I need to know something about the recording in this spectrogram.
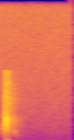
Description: fire, weapons; nstar

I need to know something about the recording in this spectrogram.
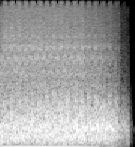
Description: jet

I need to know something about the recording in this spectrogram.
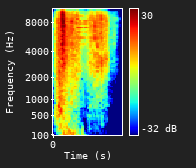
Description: knife stab hit body

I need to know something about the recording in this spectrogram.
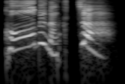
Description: reloading; niconi

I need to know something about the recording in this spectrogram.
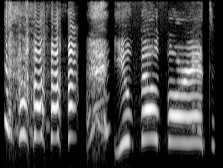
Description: ahaha

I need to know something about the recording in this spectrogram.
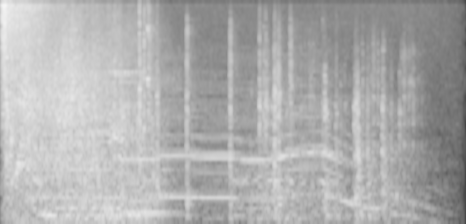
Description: door silo

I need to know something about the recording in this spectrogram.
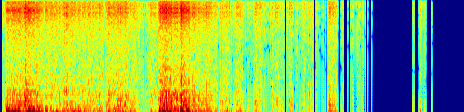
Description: thunder

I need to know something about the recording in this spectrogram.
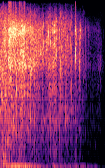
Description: crawler bite

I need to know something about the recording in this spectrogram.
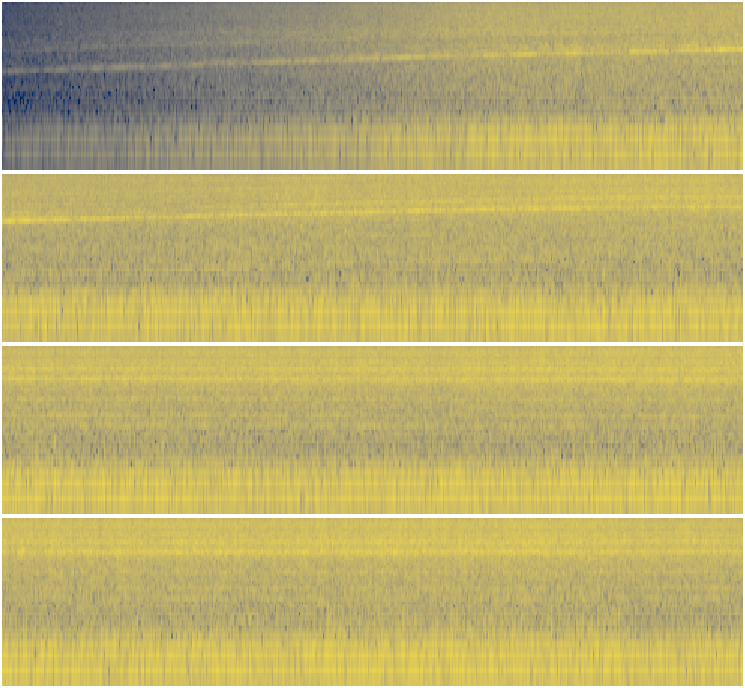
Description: air tube

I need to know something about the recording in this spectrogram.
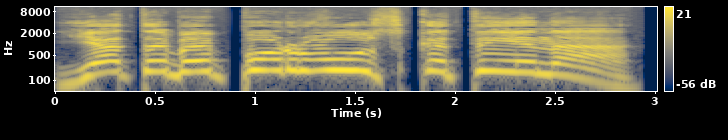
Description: attack, troll

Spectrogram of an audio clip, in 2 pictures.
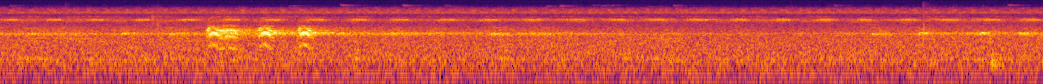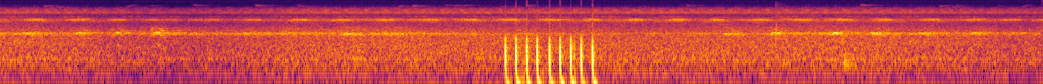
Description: swamp

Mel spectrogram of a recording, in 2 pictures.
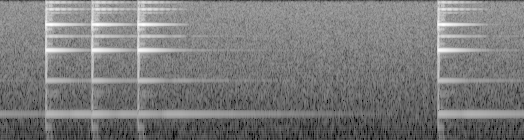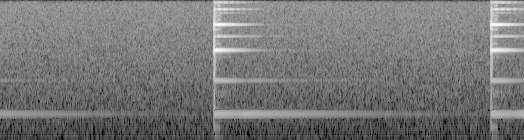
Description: bells; gman

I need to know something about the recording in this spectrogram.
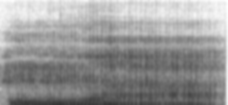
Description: pe idle

